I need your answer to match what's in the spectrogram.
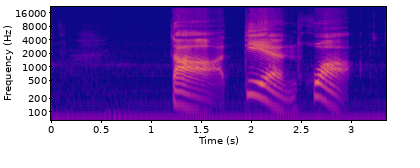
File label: "dadianhua", Chinese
